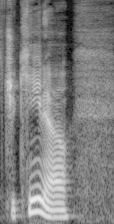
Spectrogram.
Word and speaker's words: Giacchino: And Christian made sure to kind of confirm to Riley that it is Giacchino.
